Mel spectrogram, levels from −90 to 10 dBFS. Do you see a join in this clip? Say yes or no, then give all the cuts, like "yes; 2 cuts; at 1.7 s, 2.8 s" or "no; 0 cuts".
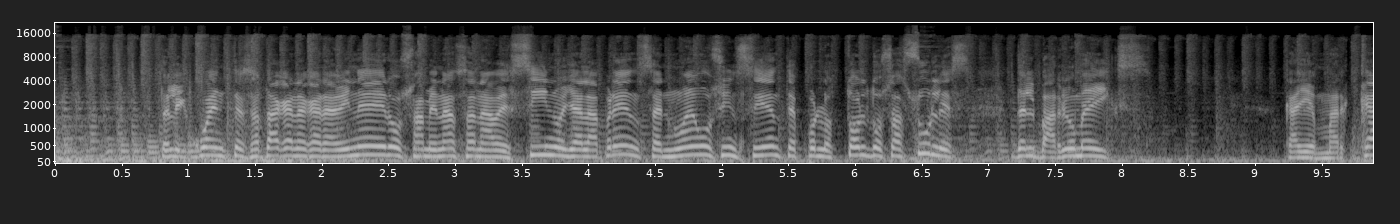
yes; 1 cut; at 0.9 s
